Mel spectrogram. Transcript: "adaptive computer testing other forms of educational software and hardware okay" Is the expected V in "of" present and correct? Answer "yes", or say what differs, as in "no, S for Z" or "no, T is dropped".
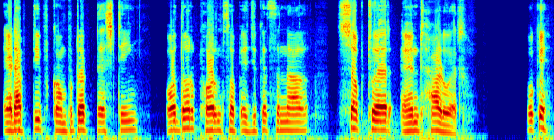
no, P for V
